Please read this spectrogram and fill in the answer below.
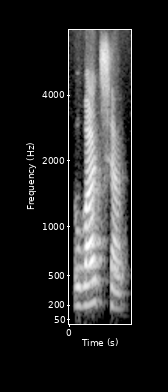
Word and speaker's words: Uvacha: Ubacha, ubacha, ubacha, Ajá. La A se pronuncia un ubacha, poquito, la primera A se pronuncia un poquito más larga.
